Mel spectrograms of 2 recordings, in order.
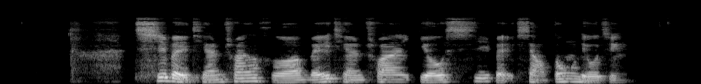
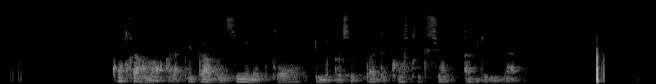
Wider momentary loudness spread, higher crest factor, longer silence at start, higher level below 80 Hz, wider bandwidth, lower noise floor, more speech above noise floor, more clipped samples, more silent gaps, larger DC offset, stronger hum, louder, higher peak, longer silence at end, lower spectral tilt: about the same, 14 LU vs 15 LU; second, 20 dB vs 34 dB; second, 0.7 s vs 1.15 s; first, -58 dBFS vs -74 dBFS; second, 9.4 kHz vs 10.5 kHz; second, -71 dBFS vs -76 dBFS; first, 52 dB vs 36 dB; neither; neither; neither; neither; first, -19 LUFS vs -38 LUFS; first, 0 dBFS vs -6 dBFS; first, 0.8 s vs 0.5 s; about the same, -5 dB/octave vs -6 dB/octave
